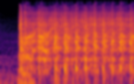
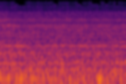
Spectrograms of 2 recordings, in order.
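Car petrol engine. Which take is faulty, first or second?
first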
